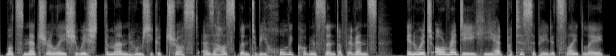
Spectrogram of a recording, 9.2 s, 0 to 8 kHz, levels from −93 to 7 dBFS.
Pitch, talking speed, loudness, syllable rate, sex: 200 Hz, 170 wpm, -19 LUFS, 4.9 syllables/s, female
